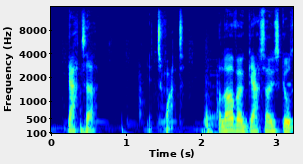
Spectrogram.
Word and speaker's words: Gatto: It's not ELGATO or GATO. It's GATA, you twat.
